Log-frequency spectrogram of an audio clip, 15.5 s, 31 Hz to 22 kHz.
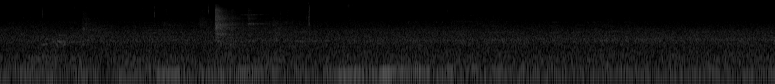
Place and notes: Unit 1410/149 Cope St, Waterloo NSW, Australia - Reggae
Recorded with Zoom pro mic, residents walking alone Cope St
